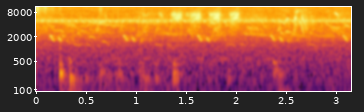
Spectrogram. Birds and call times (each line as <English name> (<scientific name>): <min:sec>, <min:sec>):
Tawny-flanked Prinia (Prinia subflava): 0:01.6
